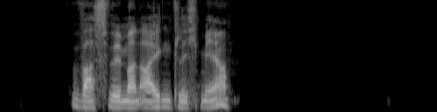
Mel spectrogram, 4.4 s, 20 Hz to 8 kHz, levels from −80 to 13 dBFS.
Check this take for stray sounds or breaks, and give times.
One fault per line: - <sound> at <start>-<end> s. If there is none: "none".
none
